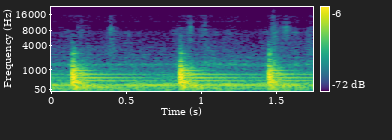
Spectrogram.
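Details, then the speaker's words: 2018 Jeep Wrangler Unlimited Sport, passenger-side front axle: three sharp metallic clanks with a brief ring as the axle universal joint into the front differential is rocked by hand; visible play shows a worn U-joint needing replacement. "See how you can hear that clanking? So that universal joint is starting to go"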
